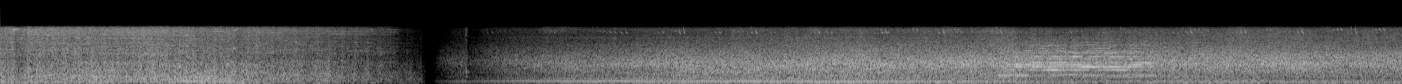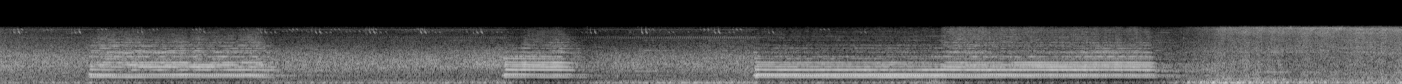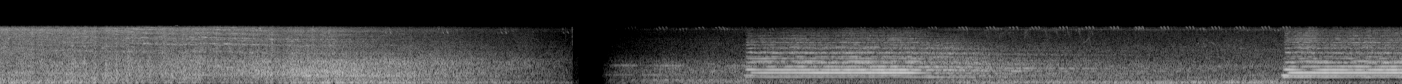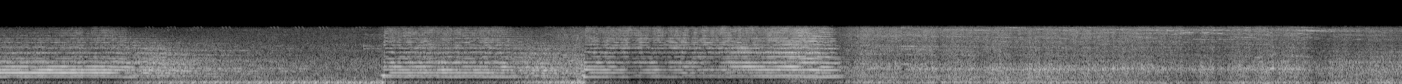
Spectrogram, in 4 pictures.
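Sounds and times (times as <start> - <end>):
rumble of rolling freight cars: 0.0 - 56.0
locomotive horn: 9.9 - 11.8, 14.9 - 16.9, 19.0 - 20.0, 21.6 - 25.9, 35.4 - 38.9, 40.8 - 44.8, 45.9 - 50.6.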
